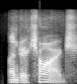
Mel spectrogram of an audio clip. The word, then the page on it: Undercharge: American English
